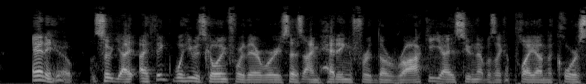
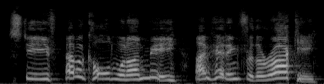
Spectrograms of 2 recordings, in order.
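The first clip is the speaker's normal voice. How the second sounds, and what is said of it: Imitates another person's voice. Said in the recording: “my Mankind impression”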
